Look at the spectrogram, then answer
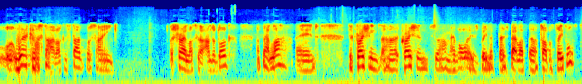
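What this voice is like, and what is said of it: Hoarse, strained voice. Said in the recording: “you can tell by my voice, I've lost my voice ... I've been using my voice pretty loudly and proudly”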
